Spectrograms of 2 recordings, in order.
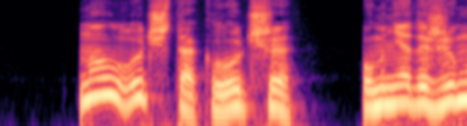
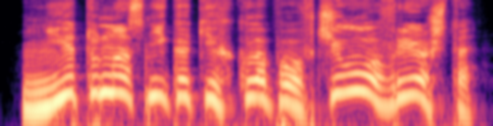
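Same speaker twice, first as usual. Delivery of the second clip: indignant; 6 semitones higher than usual. A narrator's reading. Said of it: "возмутился брательник".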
